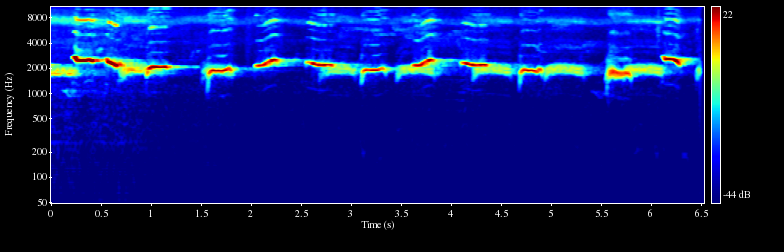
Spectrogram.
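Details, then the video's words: Orange-breasted laughingthrush in dense forest-edge scrub of the Langbian Plateau, southern Vietnam: loud, clear whistled notes repeated roughly twice a second, each slightly curved, in a steady run. "Orange breasted Laughingthrush"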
